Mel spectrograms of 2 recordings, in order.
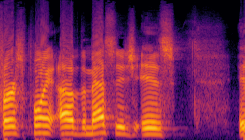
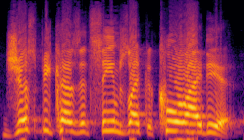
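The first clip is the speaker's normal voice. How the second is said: higher, jokey voice with a laugh; mock casual; 7 semitones higher than usual. Preacher voicing Jesus ironically, higher and jokey. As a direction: play it as a flippant joke. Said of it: "Jesus goes".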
